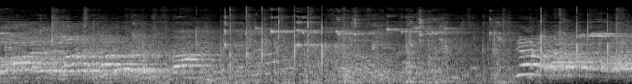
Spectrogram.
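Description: Handball bouncing on the wooden floor of a sports hall as it is dribbled and passed, amid players' shouts echoing in the hall. The voices get louder again about five seconds in.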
